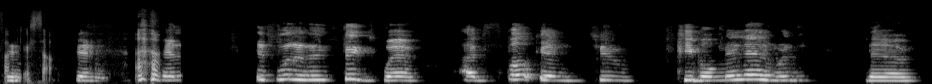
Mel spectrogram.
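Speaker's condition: Cerebral palsy; uses wheelchair

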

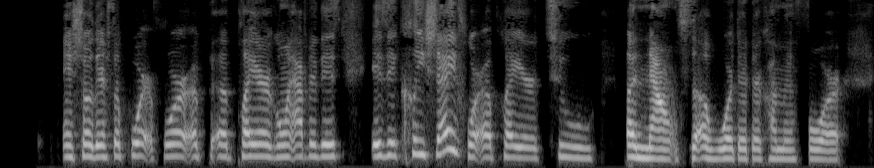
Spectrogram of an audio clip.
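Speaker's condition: No condition

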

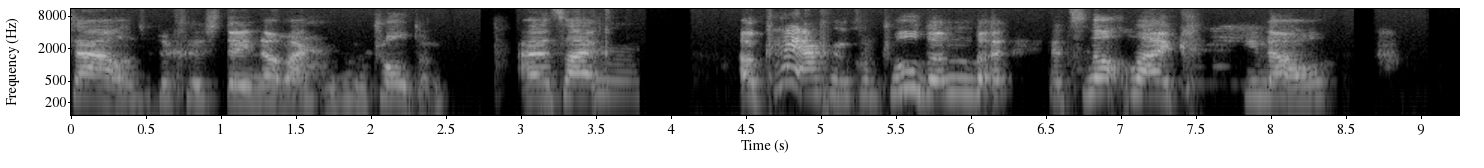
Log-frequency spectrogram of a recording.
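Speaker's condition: Cerebral palsy; non-progressive

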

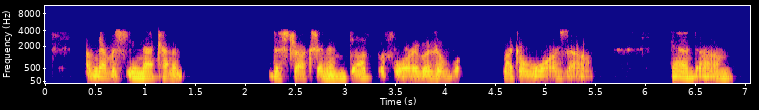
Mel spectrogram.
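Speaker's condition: Spasmodic dysphonia; voice lost power

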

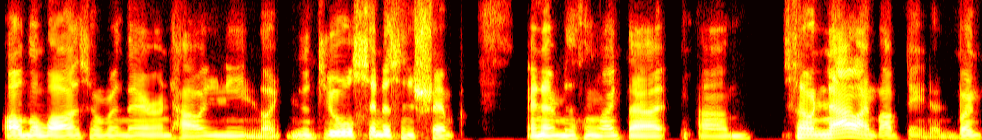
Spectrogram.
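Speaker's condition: Cleft lip and palate; congenital

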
